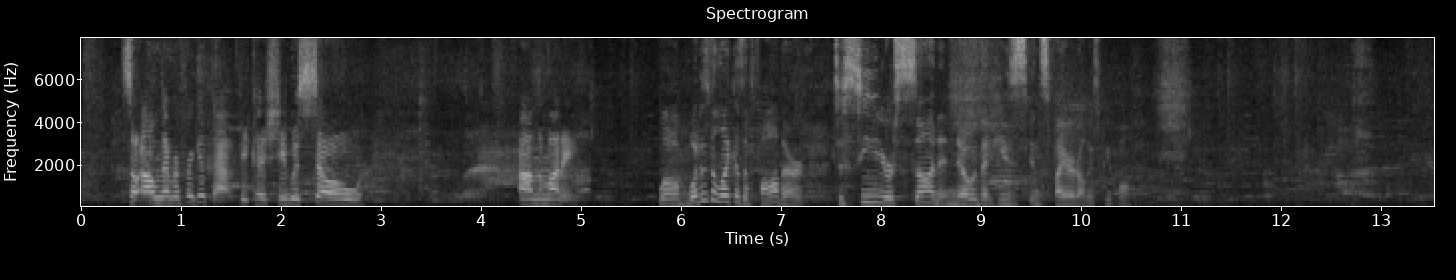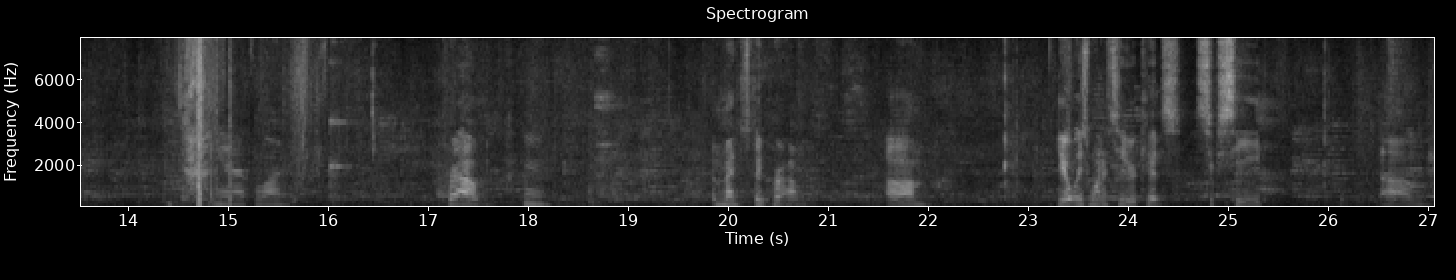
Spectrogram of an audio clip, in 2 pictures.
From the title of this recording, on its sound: Q&A with fans at the Sugar Factory in New York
